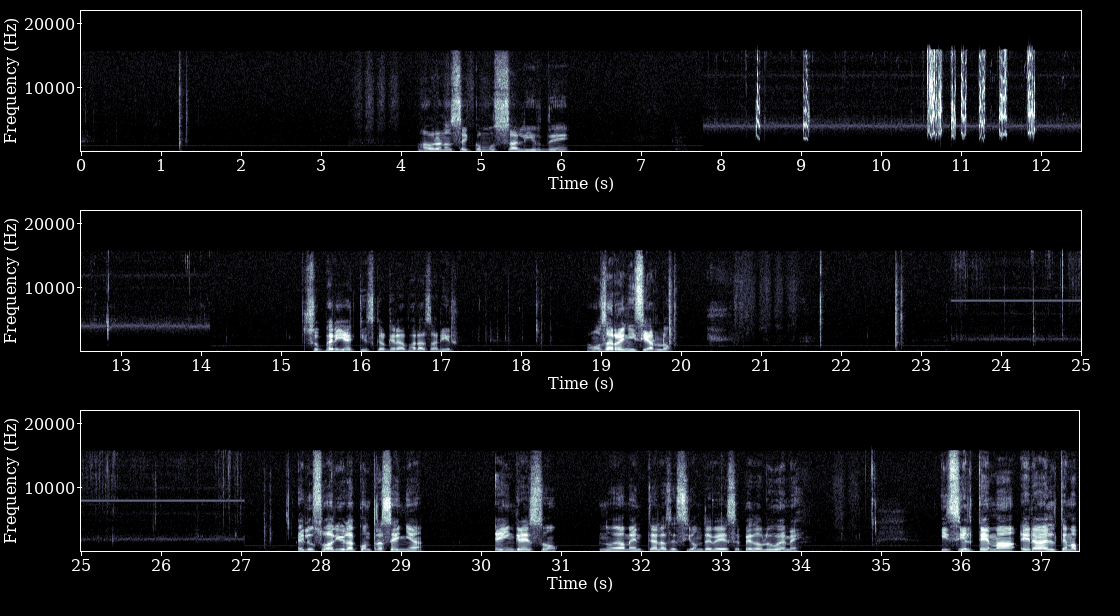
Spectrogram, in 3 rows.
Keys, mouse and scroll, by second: 0.0-0.2 typing, 1.2 Return, 8.0 click, 8.1 click, 8.7-9.2 scroll down 1, 9.2-10.3 scroll down 1, 10.3-12.2 scroll up 1, 12.2 ctrl+super+q, 12.6 ctrl+super+q, 13.1 click, 13.6 super+c, 13.8 shift+super+x, 16.9 Right, 17.2 Right, 17.4 Right, 17.5 Right, 17.8-18.1 Right, 18.2 Left, 19.8 Return, 22.7 Return, 24.7 Return, 26.7-27.8 typing, 32.9 click.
